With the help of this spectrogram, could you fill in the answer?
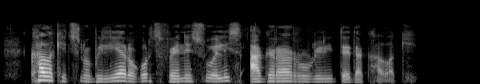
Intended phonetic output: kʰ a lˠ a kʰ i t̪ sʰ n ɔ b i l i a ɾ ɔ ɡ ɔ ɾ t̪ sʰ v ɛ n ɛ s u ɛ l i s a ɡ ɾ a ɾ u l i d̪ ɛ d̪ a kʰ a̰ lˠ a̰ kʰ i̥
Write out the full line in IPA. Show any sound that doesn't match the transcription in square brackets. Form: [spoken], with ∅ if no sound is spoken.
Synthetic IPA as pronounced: kʰ a lˠ a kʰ i t̪ sʰ n ɔ b i l i a ɾ ɔ ɡ ɔ ɾ t̪ sʰ v ɛ n ɛ s u ɛ l i s a ɡ ɾ a ɾ u l i d̪ ɛ d̪ a kʰ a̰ lˠ a̰ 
